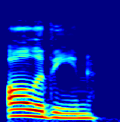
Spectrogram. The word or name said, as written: olivine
